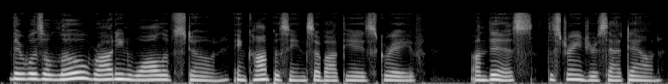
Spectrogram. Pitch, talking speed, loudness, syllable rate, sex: 205 Hz, 155 wpm, -16 LUFS, 4.6 syllables/s, female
